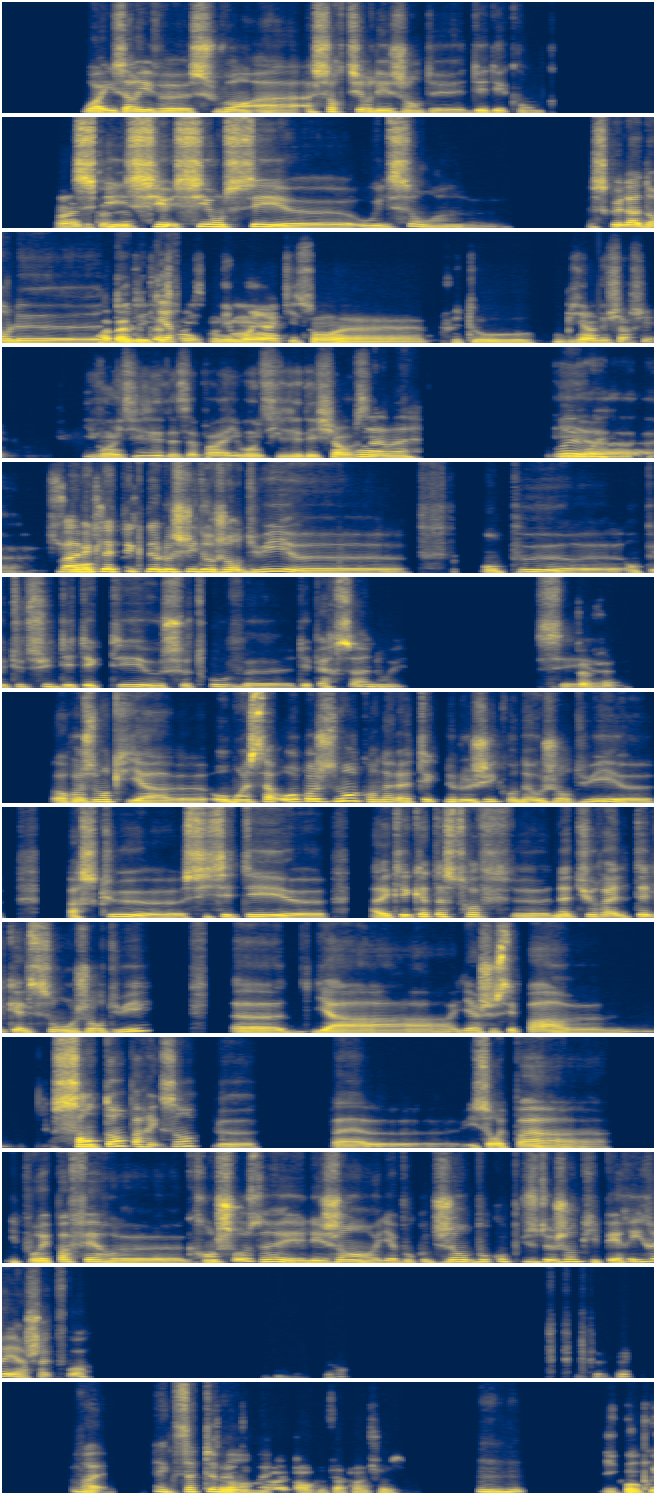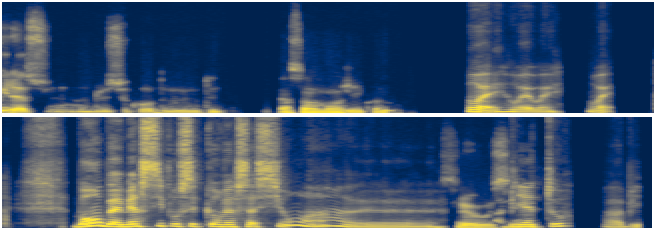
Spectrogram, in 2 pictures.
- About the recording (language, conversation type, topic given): French, unstructured, Comment ressens-tu les conséquences des catastrophes naturelles récentes ?
- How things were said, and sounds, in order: other background noise; unintelligible speech; tapping; drawn out: "heu"; stressed: "heureusement"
